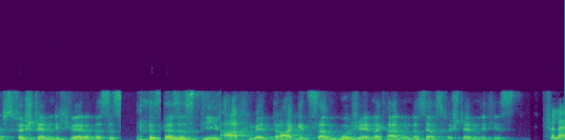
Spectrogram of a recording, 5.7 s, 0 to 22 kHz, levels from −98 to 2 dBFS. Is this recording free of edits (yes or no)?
no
